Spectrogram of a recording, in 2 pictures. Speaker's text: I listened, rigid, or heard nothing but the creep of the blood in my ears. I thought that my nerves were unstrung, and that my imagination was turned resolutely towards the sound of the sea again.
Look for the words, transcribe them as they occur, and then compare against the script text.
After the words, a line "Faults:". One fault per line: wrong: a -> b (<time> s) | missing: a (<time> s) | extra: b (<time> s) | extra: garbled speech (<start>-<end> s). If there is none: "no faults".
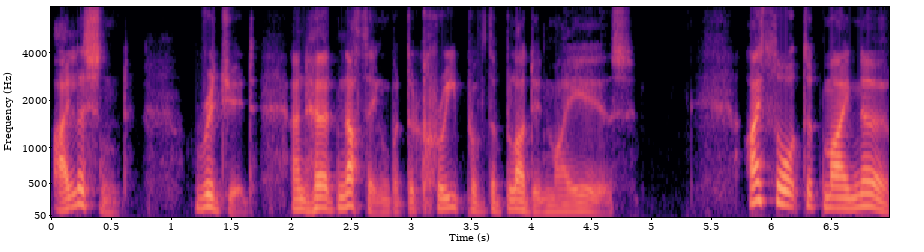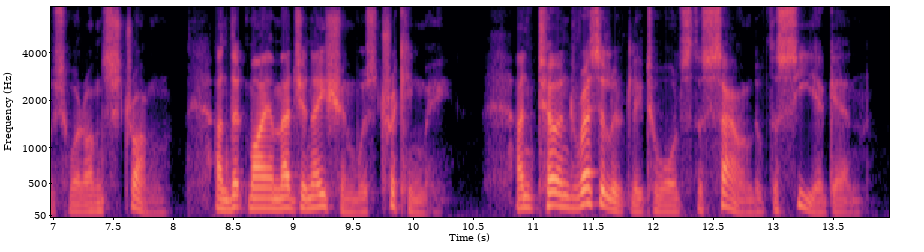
I listened, rigid, and heard nothing but the creep of the blood in my ears. I thought that my nerves were unstrung, and that my imagination was tricking me, and turned resolutely towards the sound of the sea again.
Faults:
wrong: or -> and (2.0 s)
extra: tricking me and (9.7 s)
